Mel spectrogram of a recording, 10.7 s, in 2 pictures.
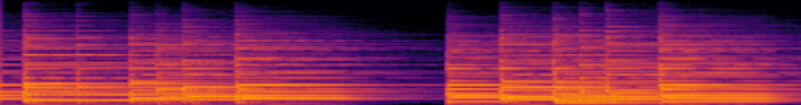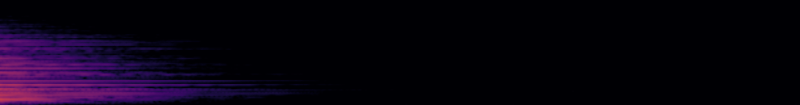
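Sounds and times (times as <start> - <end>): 
piano: 0.0 - 6.5.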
